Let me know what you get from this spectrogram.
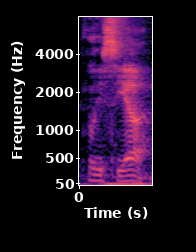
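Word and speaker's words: Alesia: I'm pronouncing that right. Yeah, it's Elysium. – Elysia. – Elysia, because Elysium is heaven. – Yes. – Yeah. – Yeah. And it's an A and not an E.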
